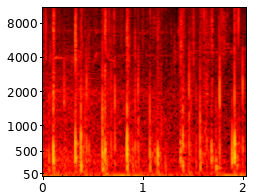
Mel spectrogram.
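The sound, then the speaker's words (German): Several guards run quickly past after a wagon, their rapid footsteps thudding in an overlapping, uneven rhythm, fairly loud with no talking. “Die Wachen schauen hoch und jetzt rennen sie dem Wagen hinterher.”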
